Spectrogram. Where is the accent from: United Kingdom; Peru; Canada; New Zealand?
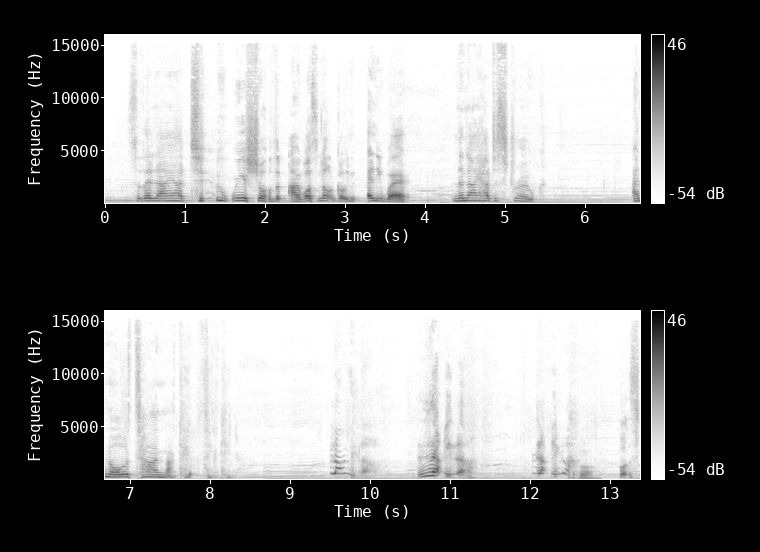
United Kingdom; Manchester, North West England; I'm 57. I was born on the 28th of July 1957. I come from Chalk and Cromhardy in Manchester, England.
